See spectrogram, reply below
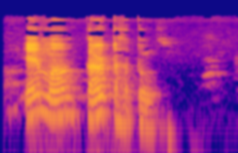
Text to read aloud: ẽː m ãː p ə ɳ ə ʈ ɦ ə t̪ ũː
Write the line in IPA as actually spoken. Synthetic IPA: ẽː m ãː k ə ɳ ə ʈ ɦ ə t̪ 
